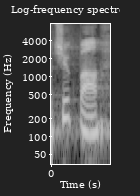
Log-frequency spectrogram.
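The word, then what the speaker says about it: tchoukball: Yeah, so chook ball, and I want to talk I'm sorry, about wait, it what's that now?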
